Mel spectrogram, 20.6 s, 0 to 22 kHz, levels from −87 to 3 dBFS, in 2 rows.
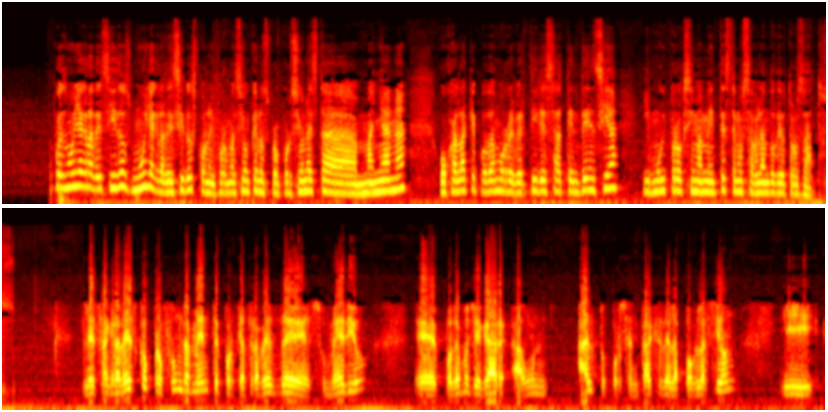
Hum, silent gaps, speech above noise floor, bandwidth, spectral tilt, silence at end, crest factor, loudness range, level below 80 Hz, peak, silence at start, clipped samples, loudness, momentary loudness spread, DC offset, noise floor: none; none; 38 dB; 16.5 kHz; -5 dB/octave; 0.15 s; 16 dB; 5 LU; -44 dBFS; -2 dBFS; 0.65 s; under 0.1%; -18 LUFS; 11 LU; under 0.1%; -56 dBFS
